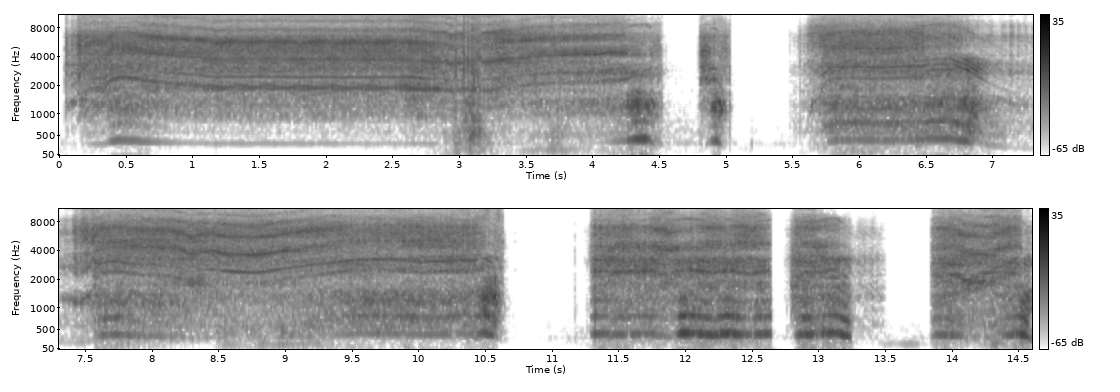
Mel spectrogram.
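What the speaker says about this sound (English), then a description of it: "I think this will go a little better if I pre-drill the holes." An electric drill bores pilot holes in wood for nails, whining in several bursts with short pauses between, the motor pitch dipping as the bit bites in.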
